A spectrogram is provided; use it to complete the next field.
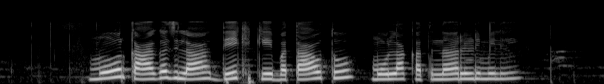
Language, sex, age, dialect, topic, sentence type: Chhattisgarhi, female, 18-24, Northern/Bhandar, banking, question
